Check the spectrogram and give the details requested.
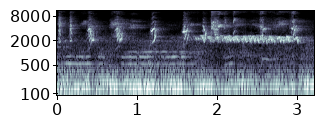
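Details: Morning song of a caged long-tailed shrike set outdoors: quick sharp chirps at about two and a half per second, then a drawn-out buzzy rattle, over low background hum.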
